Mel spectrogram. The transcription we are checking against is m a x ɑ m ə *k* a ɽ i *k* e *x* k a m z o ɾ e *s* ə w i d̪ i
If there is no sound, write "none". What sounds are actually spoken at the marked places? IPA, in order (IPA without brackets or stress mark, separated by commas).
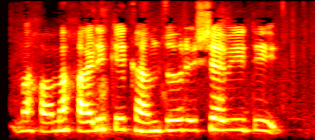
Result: x, k, none, ʃ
